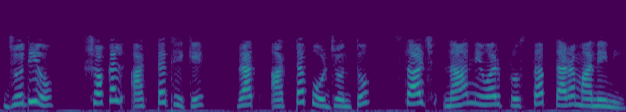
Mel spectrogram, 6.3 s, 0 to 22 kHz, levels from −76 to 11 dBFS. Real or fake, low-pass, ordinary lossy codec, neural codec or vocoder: real; 7.2 kHz; MP3, 24 kbps; none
